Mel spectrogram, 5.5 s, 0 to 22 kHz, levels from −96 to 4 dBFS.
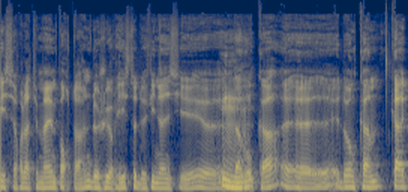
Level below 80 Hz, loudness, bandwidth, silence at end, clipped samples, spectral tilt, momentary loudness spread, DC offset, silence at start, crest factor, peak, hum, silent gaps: -52 dBFS; -24 LUFS; 18 kHz; 0 s; under 0.1%; -5 dB/octave; 6 LU; under 0.1%; 0 s; 22 dB; -2 dBFS; none; none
